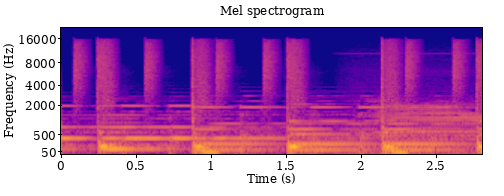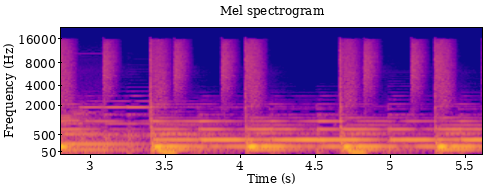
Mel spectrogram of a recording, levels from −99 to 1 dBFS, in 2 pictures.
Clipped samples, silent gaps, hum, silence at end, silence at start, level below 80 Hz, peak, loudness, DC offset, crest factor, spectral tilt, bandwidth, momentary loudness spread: under 0.1%; none; none; 0 s; 0 s; -36 dBFS; -8 dBFS; -26 LUFS; under 0.1%; 16 dB; -6.5 dB/octave; 16.5 kHz; 8 LU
